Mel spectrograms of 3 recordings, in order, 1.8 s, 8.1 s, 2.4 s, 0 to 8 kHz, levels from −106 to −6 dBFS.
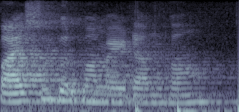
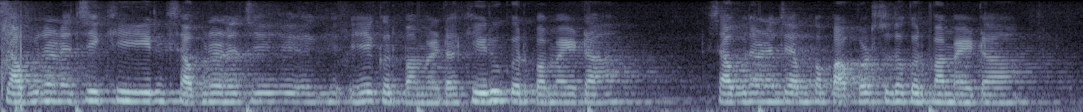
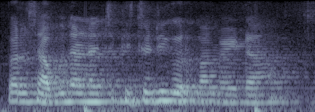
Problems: none marked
